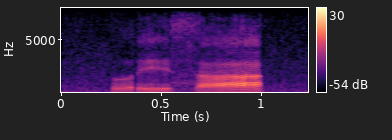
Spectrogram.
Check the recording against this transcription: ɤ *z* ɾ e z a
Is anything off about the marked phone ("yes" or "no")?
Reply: yes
